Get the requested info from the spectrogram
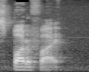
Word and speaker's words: Spotify: Que eu nem sei se essa é a pronúncia correta em português, mas Spotify. – É, isso mesmo.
